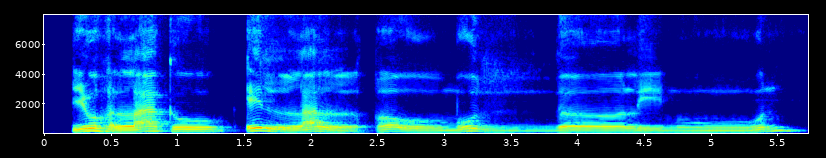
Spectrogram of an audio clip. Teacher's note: lamnya dibaca dobel ada tasdidnya ditekan dan ditahan biar tampak dobelnya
